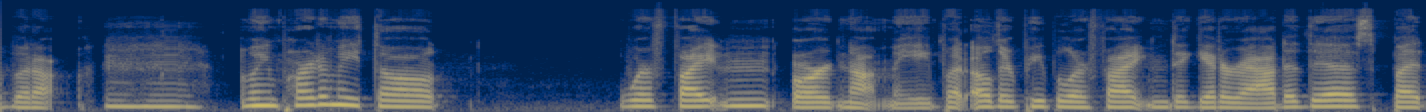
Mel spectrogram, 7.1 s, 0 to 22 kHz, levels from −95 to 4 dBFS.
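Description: At about 0.83 to 0.90 s, right before "I mean part of", there's a burst of packet loss. Around 60 ms of speech never arrived, so the receiver stretched the last sound for roughly 50 ms, fading it into a brief buzz or hiss, then jumped ahead.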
